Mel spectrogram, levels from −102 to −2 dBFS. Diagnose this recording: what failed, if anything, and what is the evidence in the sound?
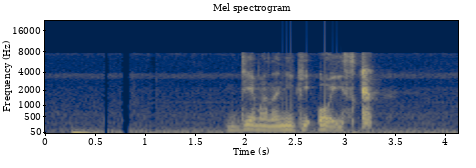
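Network and jitter buffer: three short stalls from late packets, at 0.58 to 0.72 s, 0.76 to 0.84 s and 1.04 to 1.11 s. The speech is held for 35, 68 and 42 ms, with a slight buzz or dip. Packets arrived late and the receiver stretched the last sound. Nothing is lost.

Driver or buffer stage: processor overload crackle from 2.36 to 2.93 s. It is a burst of crackle or gritty tearing over the speech. Around ten buffer deadlines were missed. The tiny skips point to buffers well under a millisecond long, and each skipped buffer leaves a hard-edged gap.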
